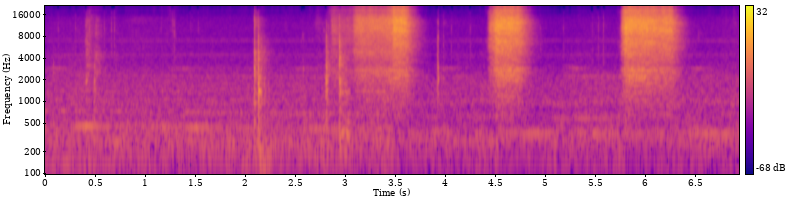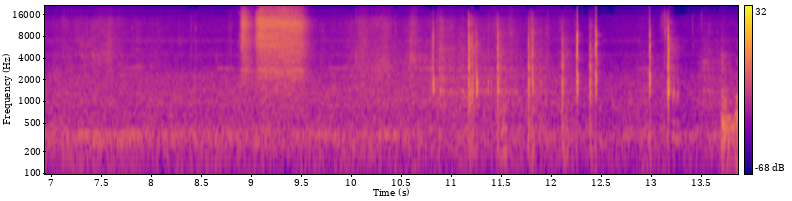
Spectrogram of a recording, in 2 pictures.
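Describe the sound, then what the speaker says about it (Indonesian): Dye penetrant test spray being sprayed onto material, several short separate hissing bursts close by, with faint clicks and taps between them and a quick run of ticking near the end. "saat menyemprot, lakukan semprotannya itu dengan searah ya, jangan bolak-balik kayak gitu."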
